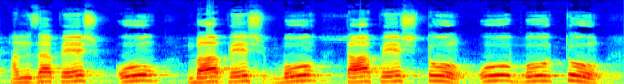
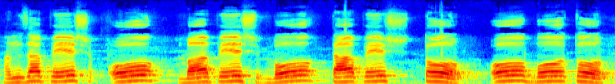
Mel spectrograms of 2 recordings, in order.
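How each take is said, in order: First: او بو تو with a pure long u, as in oo, slow and drawn out; correct maroof pesh. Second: او بو تو with an open o sound, as in go, slow and drawn out; wrong majhool pesh. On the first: Teacher showing students the correct maroof pesh, drawn out. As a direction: sound the pesh in او بو تو as a clean u, not o. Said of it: "معروف پڑھنے کا طریقہ کیا ہے؟". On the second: Teacher showing students the majhool pesh to avoid, drawn out. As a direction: show the mistake: pesh in او بو تو read as o, not u. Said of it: "تو ہمیں اس طرح نہیں پڑھنا ہے". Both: Shown as a demonstration.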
